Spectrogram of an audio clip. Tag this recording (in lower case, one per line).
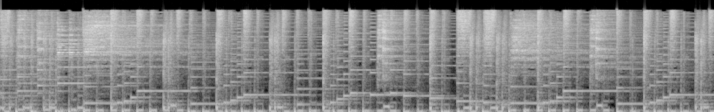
music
